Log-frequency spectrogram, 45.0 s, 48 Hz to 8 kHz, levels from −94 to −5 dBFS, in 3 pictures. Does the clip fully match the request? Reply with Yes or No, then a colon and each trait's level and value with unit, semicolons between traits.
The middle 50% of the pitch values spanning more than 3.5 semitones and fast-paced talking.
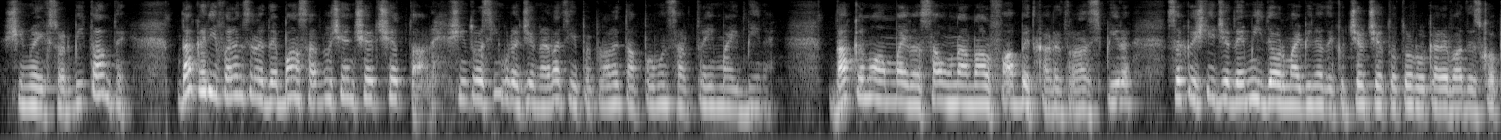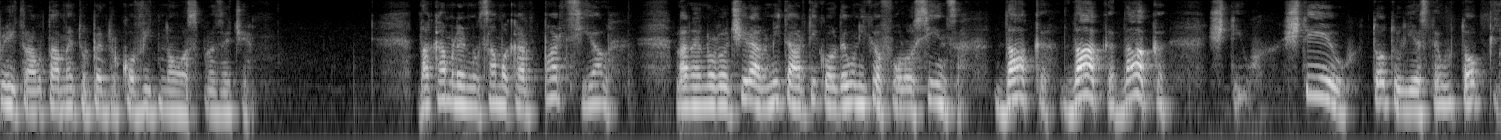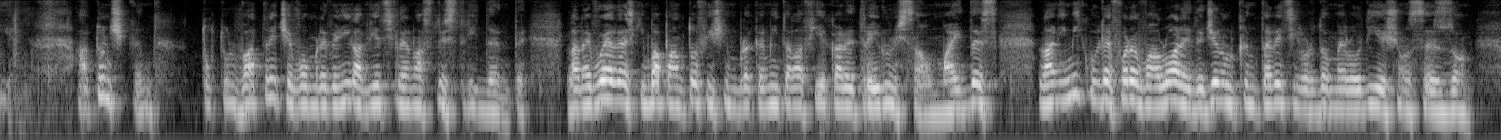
No: average, 3.9 semitones; average, 140 wpm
